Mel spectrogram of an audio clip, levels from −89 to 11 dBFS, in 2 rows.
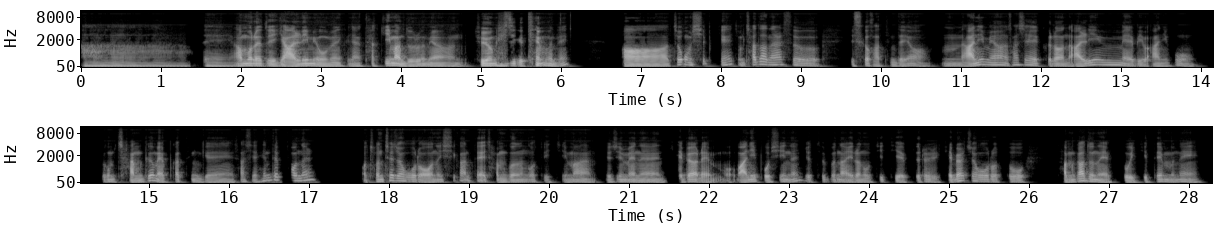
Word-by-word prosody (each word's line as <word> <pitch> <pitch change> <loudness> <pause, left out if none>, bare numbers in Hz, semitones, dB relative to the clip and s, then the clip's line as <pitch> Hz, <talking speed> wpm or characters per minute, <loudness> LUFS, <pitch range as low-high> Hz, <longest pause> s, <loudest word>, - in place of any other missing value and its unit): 아 85 -1 -5 0.2
네. 80 -1 -4
아무래도 105 0 +6
이게 90 0 +4
알림이 95 +6 +7
오면 85 -1 +1
그냥 80 0 -3
닫기만 115 0 +5
누르면 80 -3 0
조용해지기 105 - +5
때문에 115 -6 +3 0.7
어 90 0 +6
쪼금 150 +5 +1
쉽게 125 - -5
좀 125 - -7
차단을 150 +1 +1
할 150 - -1
수 110 -9 -3 0.4
있을 - - -9
것 - - +3
같은데요. 85 +1 -5 0.2
음 95 0 -6
아니면 135 - +3
사실 135 -2 -3
그런 95 -1 0
알림 140 +4 +1
앱이 95 -3 -2
아니고 75 -2 -5 0.5
쪼금 110 -4 -4
잠금 95 - 0
앱 85 - 0
같은 95 -3 -6
게 80 0 -6
사실 95 -2 -7
핸드폰을 165 - -4 0.6
어 - - -7
전체적으로 120 - 0
어느 95 +6 -2
시간대에 75 -8 -4
잠그는 95 +4 -3
것도 100 0 -7
있지만 80 +4 -5
요즘에는 90 -4 -3
개별 - - +3
앱 - - -1
뭐 - - -11
많이 95 +8 +3
보시는 110 - -4
유튜브나 100 -2 -6
이런 90 -1 -2
ott 80 -1 -7 0.2
앱들을 85 - -4
개별적으로 115 -2 0
또 95 -2 -2 0.5
잠가두는 110 +2 +2
앱도 80 +1 -4
있기 70 -3 -6
때문에 100 -7 -4
95 Hz, 295 characters per minute, -25 LUFS, 85-115 Hz, 0.7 s, 알림이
